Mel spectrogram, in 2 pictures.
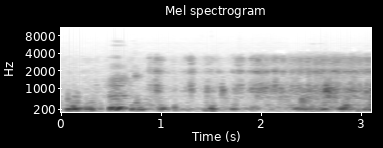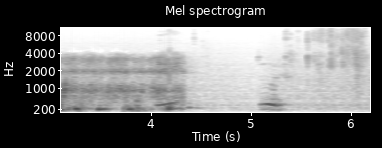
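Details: Fetal heartbeat on Doppler at 34 weeks of pregnancy, heard during a 3D ultrasound and Doppler exam while the mother has a training contraction: rapid, rhythmic whooshing pulses at about 136 a minute, a normal fetal heart rate.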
